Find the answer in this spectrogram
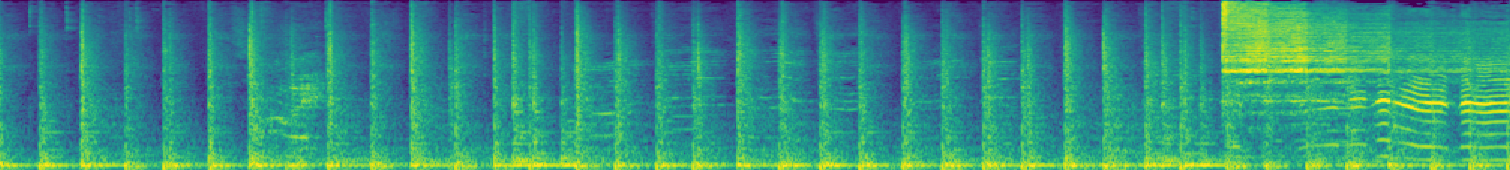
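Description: Drum kit played in a fast steady beat, about four to five hits a second, over a steady low hum. About eight seconds in, a bright cymbal crash rings out and fades, with a wavering pitched sound after it.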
